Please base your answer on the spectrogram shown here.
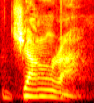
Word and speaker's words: genre: Kita kalau membaca Alkitab itu harus tahu jenis sastra atau genre atau genre. Kalau yang membacanya benar seharusnya jangra gitu. Jadi jangra kalau saudara nanti agak pilek pasti bacanya lebih mudah.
